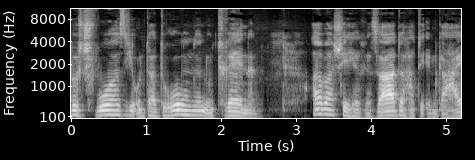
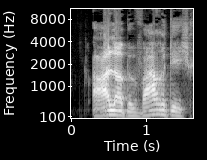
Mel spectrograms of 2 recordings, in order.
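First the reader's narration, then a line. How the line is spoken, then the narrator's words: Vizier calling out. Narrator (German): rief der Vezier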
